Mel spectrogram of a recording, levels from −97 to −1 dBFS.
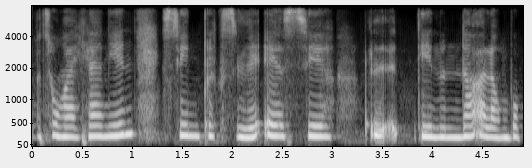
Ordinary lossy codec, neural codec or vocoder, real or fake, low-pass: none; codec, 16 kHz, 4 kbps, X-Codec, HuBERT features, trained on general audio; fake; 7.2 kHz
